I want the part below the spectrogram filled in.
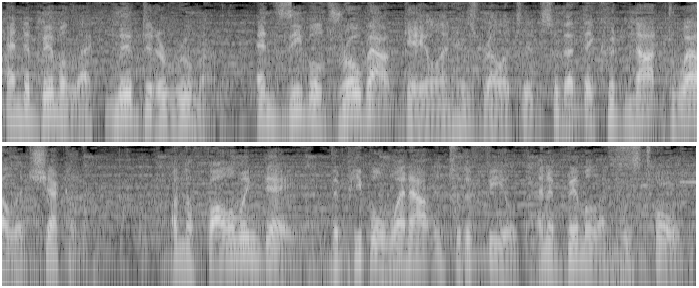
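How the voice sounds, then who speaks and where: A man with a mid-pitched voice narrates dramatized scripture from a script. Music plays clearly behind him.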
